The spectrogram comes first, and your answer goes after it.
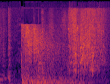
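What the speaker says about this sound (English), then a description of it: "Tony's shooting himself out of a cannon." A cannon in a Toontown commercial fires a toon out of it with a sudden loud boom, then a broad roaring rumble that sustains and slowly fades over the following two seconds.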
